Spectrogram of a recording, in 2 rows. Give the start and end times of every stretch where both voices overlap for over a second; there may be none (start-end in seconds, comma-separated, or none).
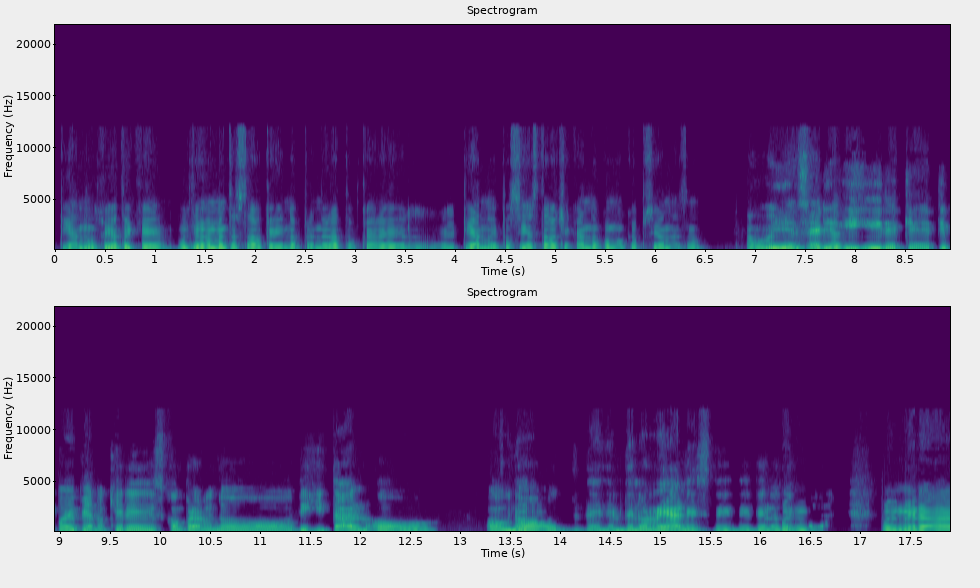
none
